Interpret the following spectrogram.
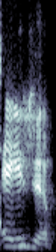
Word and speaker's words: Ajia: Yeah, but it's Asia, pronounced just like the continent.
